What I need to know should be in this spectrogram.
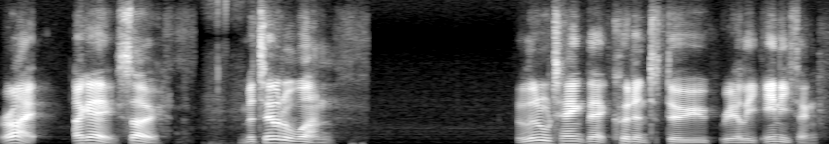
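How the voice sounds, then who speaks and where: A man's voice: mid-range voice, animated, unhurried, bright, forceful tone, dry recording. A man presenting on a podcast in casual, loosely phrased explanatory chat.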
